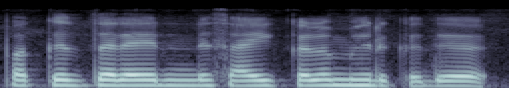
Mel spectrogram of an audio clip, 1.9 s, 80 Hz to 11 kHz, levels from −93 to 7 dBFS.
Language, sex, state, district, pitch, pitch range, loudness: Tamil, female, Tamil Nadu, Kanyakumari, 190 Hz, 185-195 Hz, -15 LUFS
